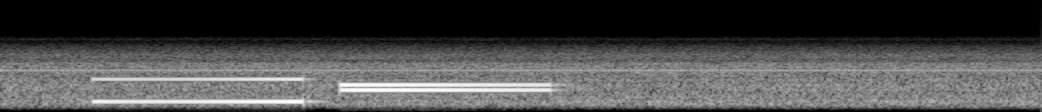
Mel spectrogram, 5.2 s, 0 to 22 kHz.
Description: Aircraft SELCAL, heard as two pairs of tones, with radio static and a steady whistle near 1650 Hz. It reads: CQ-KM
